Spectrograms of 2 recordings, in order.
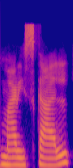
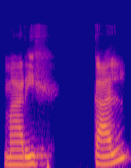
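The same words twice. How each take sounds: First: The s is a strong hissing sound. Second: The s is a soft breath of air. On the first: The speaker calls it wrong. "It doesn't sound like mariscal" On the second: The speaker calls it right. "There's a breath out instead of a strong S sound"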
